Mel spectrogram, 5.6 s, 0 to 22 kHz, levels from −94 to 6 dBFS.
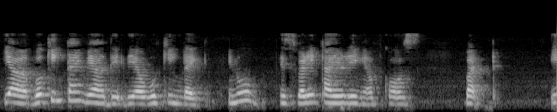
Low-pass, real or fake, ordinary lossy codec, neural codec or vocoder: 7.2 kHz; fake; MP3, 48 kbps; vocoder, 44.1 kHz, 80 mel bands, Vocos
